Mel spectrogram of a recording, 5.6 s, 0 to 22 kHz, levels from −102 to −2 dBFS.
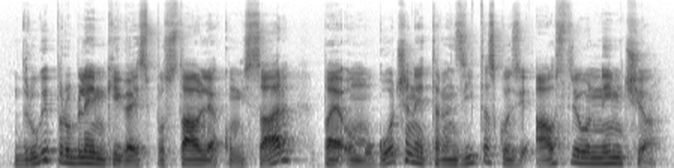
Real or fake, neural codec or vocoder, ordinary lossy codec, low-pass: real; none; none; none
